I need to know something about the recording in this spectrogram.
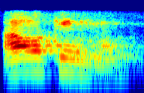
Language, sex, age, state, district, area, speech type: Tamil, male, 18-30, Tamil Nadu, Ariyalur, rural, conversation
